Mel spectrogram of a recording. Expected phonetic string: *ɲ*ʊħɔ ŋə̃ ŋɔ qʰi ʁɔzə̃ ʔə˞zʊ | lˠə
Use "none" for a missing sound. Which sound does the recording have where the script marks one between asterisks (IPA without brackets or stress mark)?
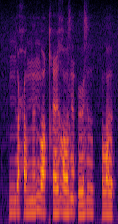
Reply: ɲ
